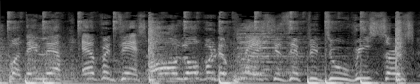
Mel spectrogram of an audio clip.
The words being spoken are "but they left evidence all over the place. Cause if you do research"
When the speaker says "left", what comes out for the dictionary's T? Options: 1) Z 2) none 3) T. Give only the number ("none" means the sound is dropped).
3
